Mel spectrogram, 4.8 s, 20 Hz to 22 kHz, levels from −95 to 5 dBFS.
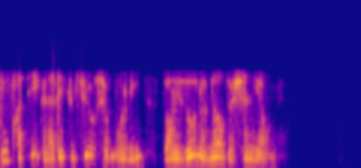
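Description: iLBC codec throughout the speech: audio is confined to roughly 200 to 3400 Hz and sounds plainly rough and synthetic, which fits iLBC's 15.2 kbps mode with 20 ms frames.

Lost iLBC frames at 1.68 to 1.72 s, after "pratiquent une agriculture sur", and at 3.24 to 3.29 s, after "zones au nord de": the decoder repeats the last pitch cycle with noise, giving a brief buzzy held vowel before the speech recovers at once.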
